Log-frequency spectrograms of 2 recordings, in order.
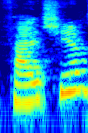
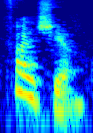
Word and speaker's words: Fallschirm: Fallschirm sounds a bit like for shimp.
